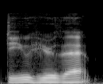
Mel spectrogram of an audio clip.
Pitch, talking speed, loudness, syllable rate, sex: 100 Hz, 230 wpm, -15 LUFS, 4.8 syllables/s, male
